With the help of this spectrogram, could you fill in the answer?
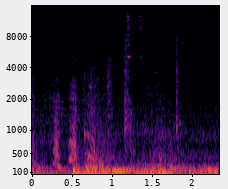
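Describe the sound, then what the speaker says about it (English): A 60-year-old car starting up: a brief cranking rumble and clatter leading into a loud, rough idle, with small metallic clicks near the start. "But first we gotta start the 60-year-old car."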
